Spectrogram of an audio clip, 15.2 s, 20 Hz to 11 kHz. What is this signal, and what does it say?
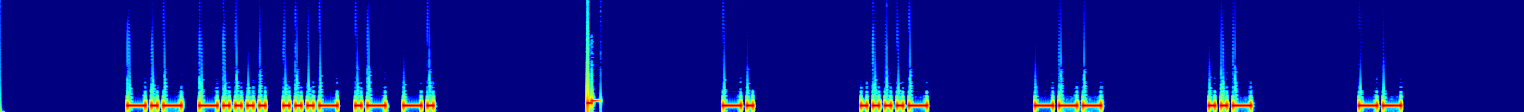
Morse code, heard as a keyed tone, about 21 wpm, spaced as for 10 wpm, 700 Hz. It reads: K6VAN N4OUM
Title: USA Call Signs - 5 Characters - 6x Character Spacing - 20wpm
